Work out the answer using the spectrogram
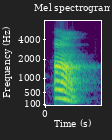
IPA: ɛ̃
